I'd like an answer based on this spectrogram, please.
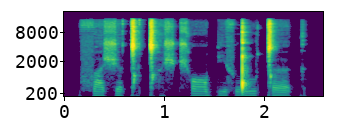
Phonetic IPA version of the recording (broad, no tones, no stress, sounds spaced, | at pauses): f a ʃ ə ǀ ə̤ ǀʰ ə̤ ʃ t͡ʃʰ ɔː pʲ e f ŋ͡ǃ uː ǀ ɜ k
